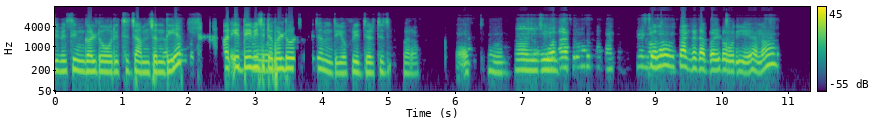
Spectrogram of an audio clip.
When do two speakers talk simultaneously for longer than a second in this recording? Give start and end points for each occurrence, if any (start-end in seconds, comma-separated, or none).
none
